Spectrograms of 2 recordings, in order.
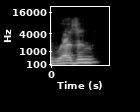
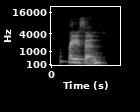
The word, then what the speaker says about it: Rezin: Resin? – Yeah. – Because your name is spelled R-E-Z-I-N, and that's how I pronounced it the first time.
